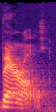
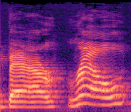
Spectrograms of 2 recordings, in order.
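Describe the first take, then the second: First: The word is said smoothly without a break. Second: The word is broken apart between its syllables. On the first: The speaker calls it right. "it's just barrel" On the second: The speaker calls it wrong. "we don't say barrel"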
